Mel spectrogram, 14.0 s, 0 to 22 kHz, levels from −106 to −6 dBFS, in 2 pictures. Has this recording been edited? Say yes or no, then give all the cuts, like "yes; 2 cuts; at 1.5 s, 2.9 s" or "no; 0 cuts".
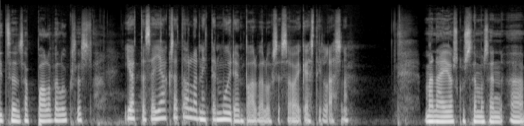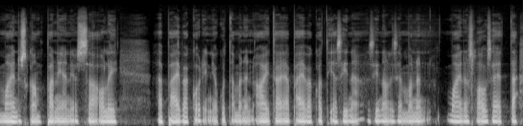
no; 0 cuts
